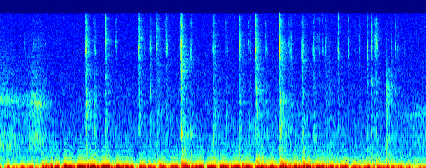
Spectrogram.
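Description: Typing on a computer keyboard: a quick, irregular run of key clicks that starts about half a second in.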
